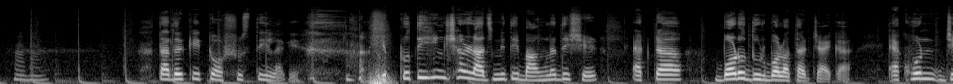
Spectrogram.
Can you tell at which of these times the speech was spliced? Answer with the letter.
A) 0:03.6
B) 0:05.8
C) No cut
A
